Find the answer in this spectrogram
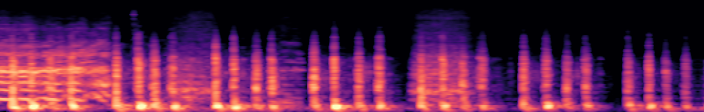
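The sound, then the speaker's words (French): A horse whinnies briefly, then steady hooves clop in a quick, even rhythm, the hoofbeats gradually growing a little fainter as the animal moves off, carrying a limping knight away in a cloud of dust. “Il marche en boitant jusqu'à son cheval et disparaît, avec Gladys, dans un nuage de poussière.”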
